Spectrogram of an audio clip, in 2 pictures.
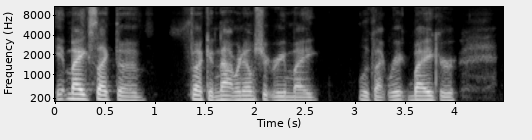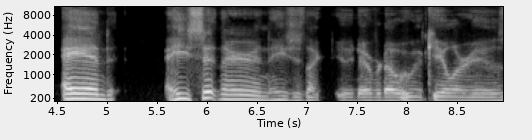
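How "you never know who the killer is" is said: low, deep, try-hard slasher-villain voice. Retelling a movie character's line, attempting the Freddy voice. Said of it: "He tries to do, like, the Freddy voice".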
